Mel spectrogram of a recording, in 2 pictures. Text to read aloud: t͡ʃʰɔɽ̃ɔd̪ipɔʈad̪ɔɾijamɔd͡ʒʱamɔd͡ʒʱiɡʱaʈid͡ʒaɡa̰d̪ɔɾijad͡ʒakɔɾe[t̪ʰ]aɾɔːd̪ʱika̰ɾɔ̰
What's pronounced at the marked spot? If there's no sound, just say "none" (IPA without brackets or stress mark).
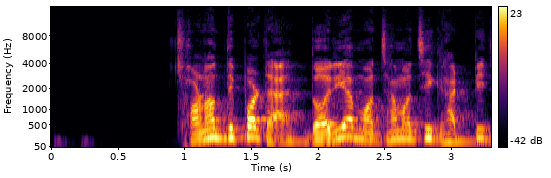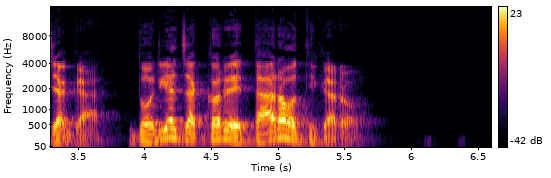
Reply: t̪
